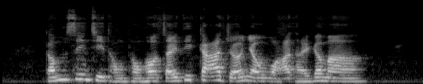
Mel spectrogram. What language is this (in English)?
Cantonese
